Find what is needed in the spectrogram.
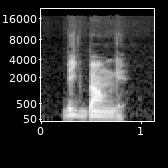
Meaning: alternative form of Big Bang
- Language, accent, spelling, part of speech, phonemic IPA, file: French, France, bigbang, noun, /biɡ.bɑ̃ɡ/, LL-Q150 (fra)-bigbang.wav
